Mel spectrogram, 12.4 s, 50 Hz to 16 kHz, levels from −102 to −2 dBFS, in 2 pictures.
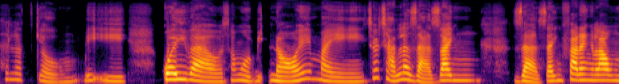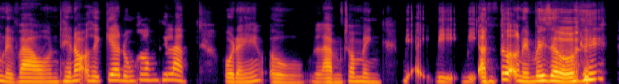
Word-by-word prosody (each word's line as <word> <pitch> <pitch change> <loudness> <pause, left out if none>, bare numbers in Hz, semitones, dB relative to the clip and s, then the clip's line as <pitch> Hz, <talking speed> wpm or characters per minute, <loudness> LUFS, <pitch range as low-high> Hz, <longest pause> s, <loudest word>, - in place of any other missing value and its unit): Thế 275 - -15
là, 260 -1 -10
kiểu, 175 -7 -7 0.2
bị 220 -6 -7 0.3
quây 270 0 +7
vào, 195 -8 +2
xong 230 +7 -9
rồi 215 -4 -3
bị 200 0 -11
nói: 215 +6 +1
"Mày 185 -8 -4
chắc 340 +1 -7
chắn 280 -10 -1
là 270 +2 +2
giả 200 -9 0
danh, 230 +5 +2 0.4
giả 185 -4 +2
danh 205 +9 -1
fan 250 +2 +5
anh 245 -1 +3
Long 235 -2 +5
để 175 - -3
vào 170 0 0
thế 195 +1 -4
nọ, 225 +2 -1
thế 200 -1 -4
kia, 235 +3 -1
đúng 205 -2 -6
không?" 245 +1 -7
Thế 245 - -7
là 240 -3 -2 0.4
hồi 175 -1 -2
đấy, 170 +4 -5
ừ, 165 - -6 0.3
làm 165 -3 -4
cho 190 - -5
mình 175 -4 -6 0.2
bị 195 - -12
ấ - - -8
bị 180 -2 -8
bị 175 - -12
ấn 185 0 0
tượng 245 +2 +4
đến 185 -1 0
bây 210 +2 +5
giờ 185 -5 +6
ấy! 285 +2 +4
205 Hz, 230 wpm, -21 LUFS, 180-235 Hz, 0.4 s, quây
